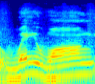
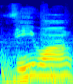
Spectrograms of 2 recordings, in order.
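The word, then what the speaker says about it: Ve Wong: This is from a company called Wei Wong. You might think, "Oh, this is VW cuz it's spelled V E space W N." These are pronounced as W's.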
